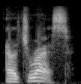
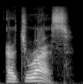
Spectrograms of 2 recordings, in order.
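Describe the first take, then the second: Both takes have the same delivery.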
